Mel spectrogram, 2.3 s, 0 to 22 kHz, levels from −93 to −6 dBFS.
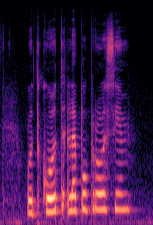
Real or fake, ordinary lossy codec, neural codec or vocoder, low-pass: fake; none; codec, 44.1 kHz, 7.8 kbps, Pupu-Codec; 19.8 kHz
